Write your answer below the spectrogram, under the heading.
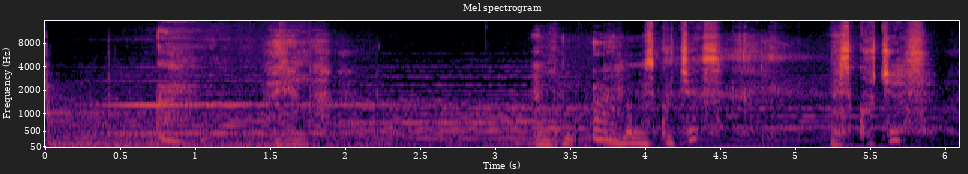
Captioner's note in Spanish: gemidos suaves de ella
